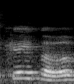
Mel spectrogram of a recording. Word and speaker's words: Crapo: Okay, do not pronounce Crapo. it the other way. It's Crapo, okay.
